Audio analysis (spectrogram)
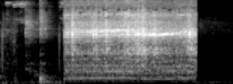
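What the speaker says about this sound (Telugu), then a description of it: "గారెలకైతే మిక్సీ పడదాం" A mixer grinder runs for about two seconds, loud and close, grinding soaked sprouted chickpeas into coarse batter for vada, its steady whirring motor starting after a few clicks and cutting off sharply.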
